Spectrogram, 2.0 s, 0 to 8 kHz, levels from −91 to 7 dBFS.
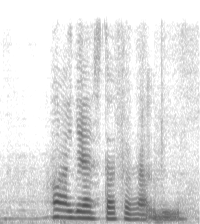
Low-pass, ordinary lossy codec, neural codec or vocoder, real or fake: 7.2 kHz; none; codec, 16 kHz in and 24 kHz out, 0.6 kbps, FireRedTTS-2 codec; fake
